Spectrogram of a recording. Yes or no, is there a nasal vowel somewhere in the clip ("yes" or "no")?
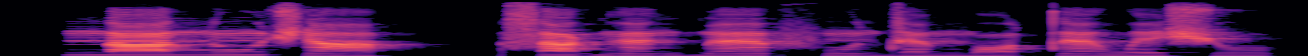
yes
